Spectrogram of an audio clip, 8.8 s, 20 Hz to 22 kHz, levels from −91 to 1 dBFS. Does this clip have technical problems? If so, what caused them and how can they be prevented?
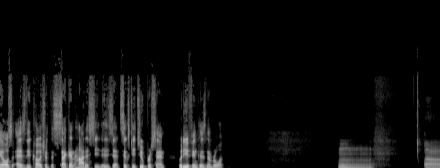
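No, there are no technical problems to hear in this speech clip. With nothing gone wrong, there is no cause to trace and nothing to prevent.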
